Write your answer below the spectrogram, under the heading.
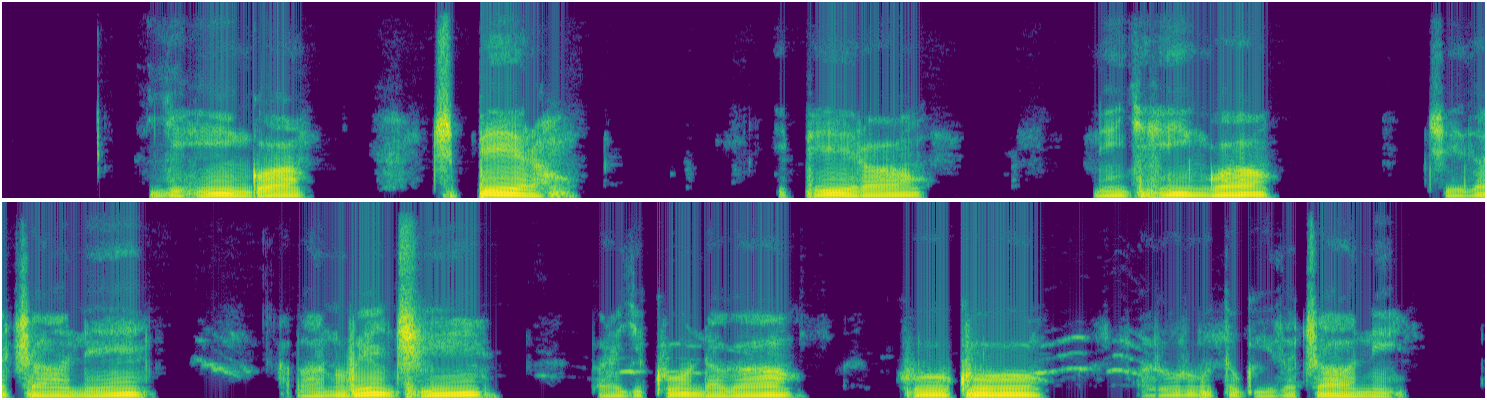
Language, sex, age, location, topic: Kinyarwanda, male, 50+, Musanze, agriculture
